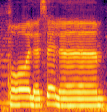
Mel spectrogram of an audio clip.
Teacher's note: یہ موٹا قاف ہے اور لام کو لمبا نہیں کرنا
